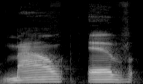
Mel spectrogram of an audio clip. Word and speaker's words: malevolent: Underline the O. The O can say O at the end of a syllable. That is rule 4.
